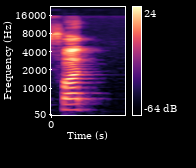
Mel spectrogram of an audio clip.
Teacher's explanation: آگے تا مشددہ ہے، فا کو تا سے ملائیں گے فت، تا کے اوپر زبر بغیر کھینچے پڑھیں گے تا، فت،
